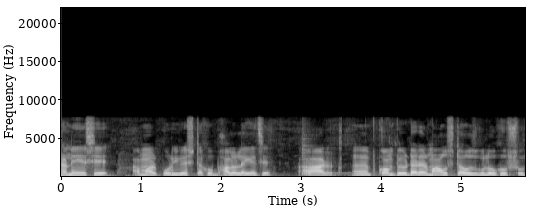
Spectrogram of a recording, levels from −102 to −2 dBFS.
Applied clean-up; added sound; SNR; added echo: none; Bowed string instrument; 14 dB; none.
